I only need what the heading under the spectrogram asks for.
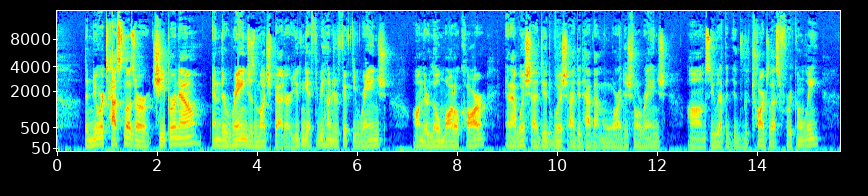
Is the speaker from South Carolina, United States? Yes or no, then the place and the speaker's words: no; Fremont, California, United States; I'm from Fremont, California. That's my hometown.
